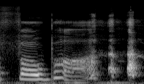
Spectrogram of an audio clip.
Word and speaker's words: faux pas: any kids I'm a fox paw what the fuck is that I think it's a faux pas f-a-u-x is is it f-a-u-x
